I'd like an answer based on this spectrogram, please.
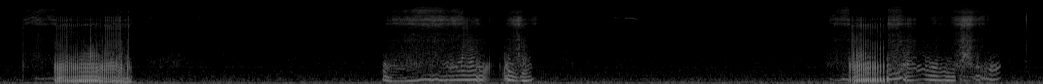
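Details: Boston Terrier snoring in sleep, twitching; long rasping snores with wavering, gurgling tones, one ending in a short snort, three main bursts over a steady low hum in a quiet room.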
